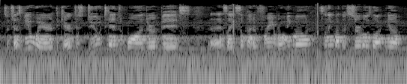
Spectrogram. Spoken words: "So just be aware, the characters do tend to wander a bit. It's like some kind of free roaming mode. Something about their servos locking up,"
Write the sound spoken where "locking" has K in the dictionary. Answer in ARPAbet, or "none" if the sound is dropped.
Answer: K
